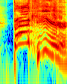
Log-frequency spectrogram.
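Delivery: put-on voice pushed very high. Retelling a picture of Charlie pointing at yarn: Charlie impression. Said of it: "It's my best Charlie impression".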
